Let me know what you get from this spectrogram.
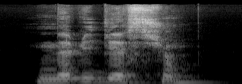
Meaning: navigation
- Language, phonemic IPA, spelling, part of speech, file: French, /na.vi.ɡa.sjɔ̃/, navigation, noun, LL-Q150 (fra)-navigation.wav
